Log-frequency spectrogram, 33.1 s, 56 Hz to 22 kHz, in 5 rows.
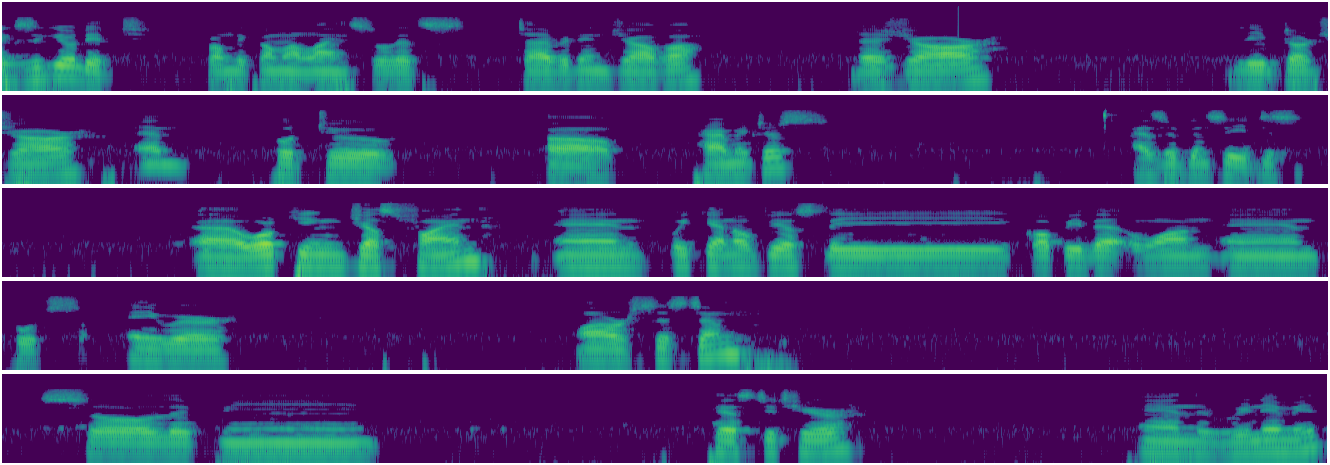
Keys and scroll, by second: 19.2 alt+Tab, 20.8 alt+Down.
